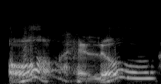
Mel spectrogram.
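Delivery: put-on very high, swooping Welsh accent; exaggerated Welsh sing-song greeting; attempted Welsh accent. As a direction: squeak up high in mock Welsh. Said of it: "amazing Welsh accent".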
